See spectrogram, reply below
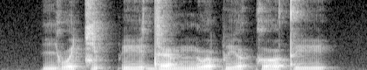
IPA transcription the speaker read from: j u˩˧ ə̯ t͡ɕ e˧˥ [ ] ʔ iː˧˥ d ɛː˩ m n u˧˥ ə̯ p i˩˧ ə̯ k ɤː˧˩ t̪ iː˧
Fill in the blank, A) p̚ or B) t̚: A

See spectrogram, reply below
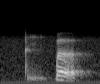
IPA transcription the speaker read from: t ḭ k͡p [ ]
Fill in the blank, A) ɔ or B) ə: B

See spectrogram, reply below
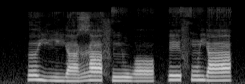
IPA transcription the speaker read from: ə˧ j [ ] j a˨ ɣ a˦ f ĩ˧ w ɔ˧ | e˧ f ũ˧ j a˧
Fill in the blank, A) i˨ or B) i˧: A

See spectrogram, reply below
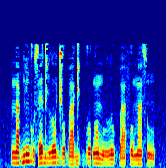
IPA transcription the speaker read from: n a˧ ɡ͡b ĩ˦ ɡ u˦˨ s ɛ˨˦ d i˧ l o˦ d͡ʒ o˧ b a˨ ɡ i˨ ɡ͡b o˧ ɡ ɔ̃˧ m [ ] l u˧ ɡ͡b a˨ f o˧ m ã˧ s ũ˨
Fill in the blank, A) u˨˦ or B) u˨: B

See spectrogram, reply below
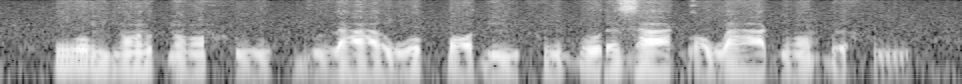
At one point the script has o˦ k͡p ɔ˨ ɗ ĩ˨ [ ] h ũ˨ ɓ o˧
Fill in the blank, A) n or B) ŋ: B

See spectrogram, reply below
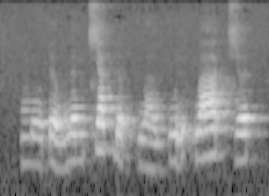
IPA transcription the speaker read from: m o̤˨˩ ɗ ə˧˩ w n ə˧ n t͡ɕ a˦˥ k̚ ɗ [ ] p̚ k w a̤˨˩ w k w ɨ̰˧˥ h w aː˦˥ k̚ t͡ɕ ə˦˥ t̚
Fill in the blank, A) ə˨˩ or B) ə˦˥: A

